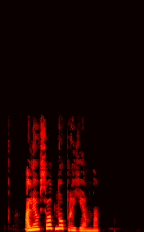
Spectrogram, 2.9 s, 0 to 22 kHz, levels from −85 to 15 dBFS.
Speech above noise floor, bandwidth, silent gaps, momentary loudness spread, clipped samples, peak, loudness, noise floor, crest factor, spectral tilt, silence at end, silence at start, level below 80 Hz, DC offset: 56 dB; 11 kHz; none; 15 LU; under 0.1%; -4 dBFS; -25 LUFS; -80 dBFS; 24 dB; -5 dB/octave; 0.9 s; 0.5 s; -78 dBFS; under 0.1%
